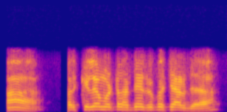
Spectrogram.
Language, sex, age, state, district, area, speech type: Kannada, male, 30-45, Karnataka, Udupi, rural, conversation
